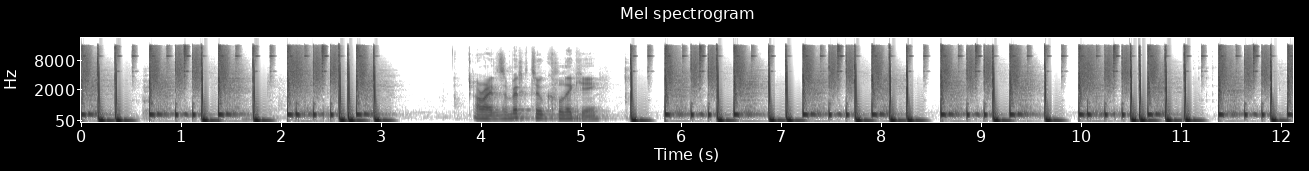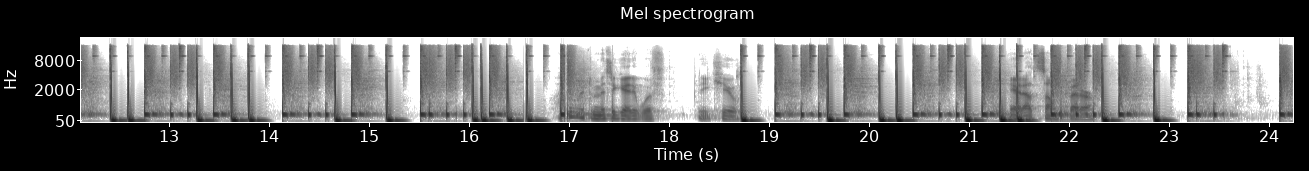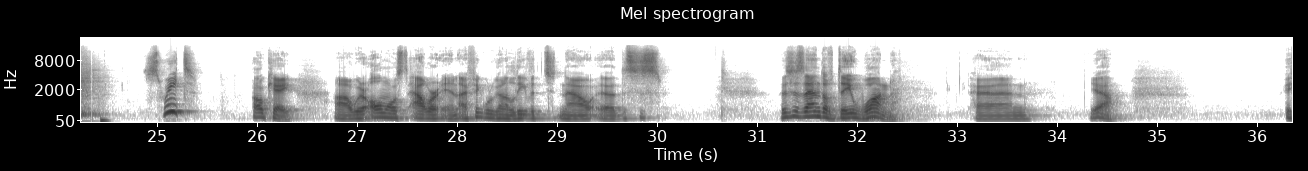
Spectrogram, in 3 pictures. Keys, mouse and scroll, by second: 4.3 space, 4.6-5.1 drag, 6.1 l, 6.6 click, 11.7 click, 13.5 click, 16.2 click, 17.5 space, 18.4 click, 19.3 l, 21.8-22.9 drag, 24.2 space, 24.3 click, 25.0 click.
